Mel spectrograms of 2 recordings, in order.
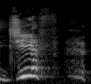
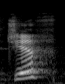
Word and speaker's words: GIF: behind my brain it yes it's jiff oh thank you lotus you are on my side it is jiff the creator said so that's thank thank you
